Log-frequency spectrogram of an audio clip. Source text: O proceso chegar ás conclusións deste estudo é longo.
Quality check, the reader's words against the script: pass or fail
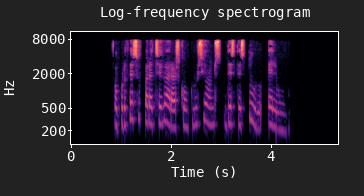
fail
